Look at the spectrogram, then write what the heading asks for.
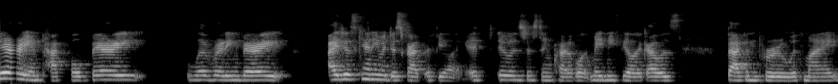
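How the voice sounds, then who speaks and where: Against a quiet background, a woman talks at a very fast pace with a medium pitch and a bright, sharp tone. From New York, US. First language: Spanish. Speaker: graphic designer. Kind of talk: interview. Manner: energetic.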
